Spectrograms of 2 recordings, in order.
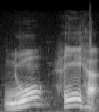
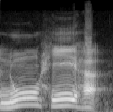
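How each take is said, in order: Both takes have the same delivery.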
